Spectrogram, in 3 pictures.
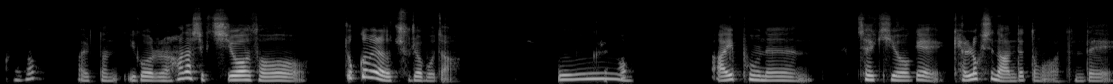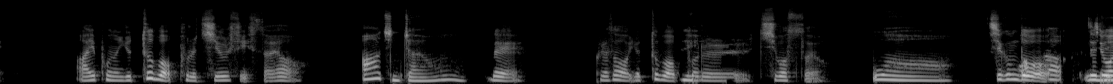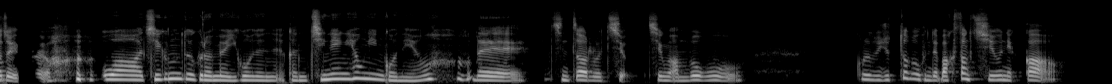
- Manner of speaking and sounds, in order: other background noise; laugh; laugh
- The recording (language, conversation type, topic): Korean, podcast, 디지털 디톡스는 어떻게 시작하나요?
